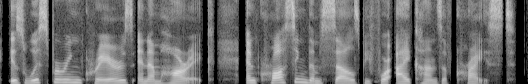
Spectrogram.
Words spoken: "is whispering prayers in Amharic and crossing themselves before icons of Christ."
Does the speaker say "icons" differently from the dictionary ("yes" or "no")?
no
